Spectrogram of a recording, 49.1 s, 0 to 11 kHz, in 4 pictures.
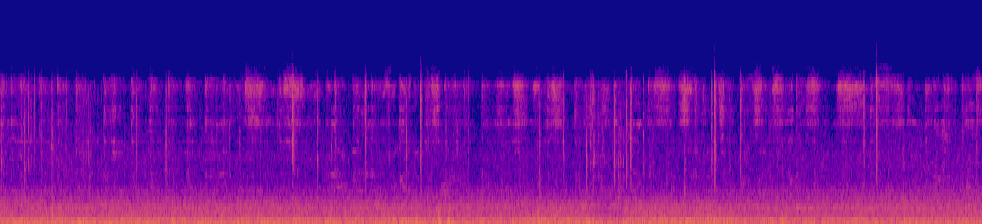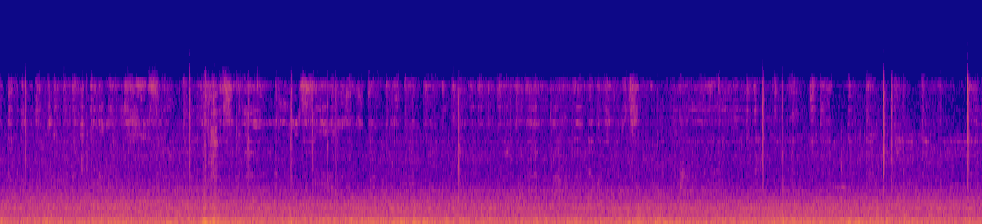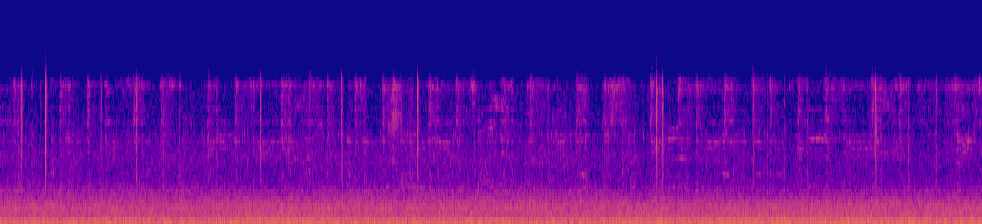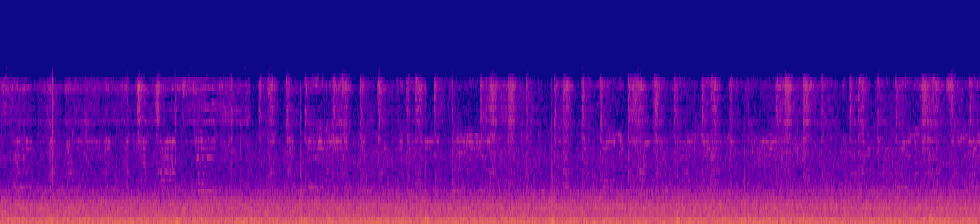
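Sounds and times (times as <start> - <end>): raindrops ticking nearby: 0.0 - 48.9
raindrops ticking on hard surface: 0.1 - 5.9, 6.6 - 11.4.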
